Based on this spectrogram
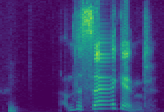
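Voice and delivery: laughing. Real, not acted. Laughing, high and slow.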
